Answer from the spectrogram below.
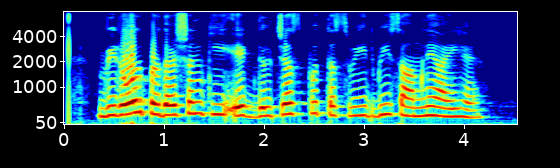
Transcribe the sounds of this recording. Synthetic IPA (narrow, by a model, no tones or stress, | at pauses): ʋɪɾoːd̪pɾɐd̪əɾʃənkieːk̚d̪ɪlt͡ʃəspt̪ɐsʋiːɾbʱisaːmneaːiɦɛː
